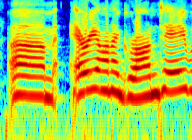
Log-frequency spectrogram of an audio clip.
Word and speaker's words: Ariana Grande: Ariana Grande was named New Artist of the Year.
